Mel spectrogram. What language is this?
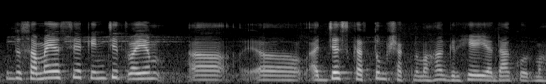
Sanskrit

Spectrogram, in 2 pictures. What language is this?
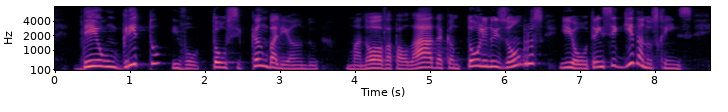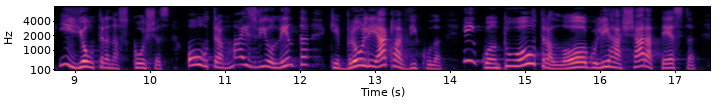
Portuguese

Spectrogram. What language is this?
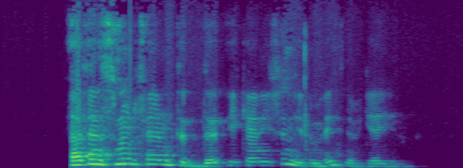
Kabyle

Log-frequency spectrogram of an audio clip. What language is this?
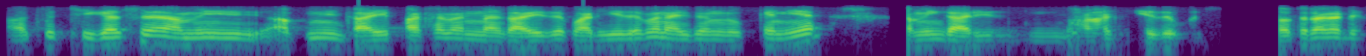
Bangla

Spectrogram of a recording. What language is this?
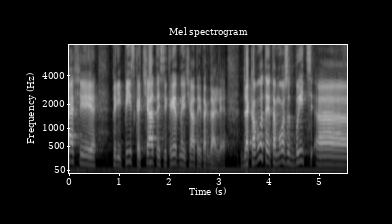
Russian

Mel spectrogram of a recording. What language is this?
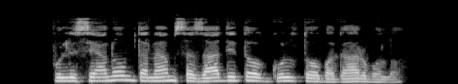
Phalura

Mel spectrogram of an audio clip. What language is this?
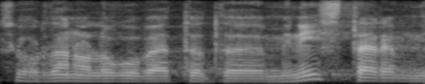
Estonian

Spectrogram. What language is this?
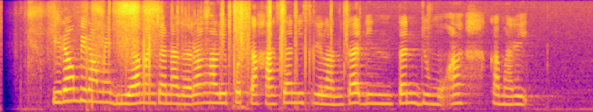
Sundanese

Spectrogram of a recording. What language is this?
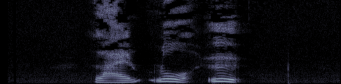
Chinese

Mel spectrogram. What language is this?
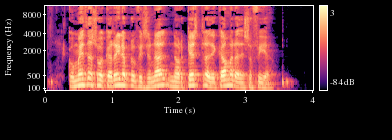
Galician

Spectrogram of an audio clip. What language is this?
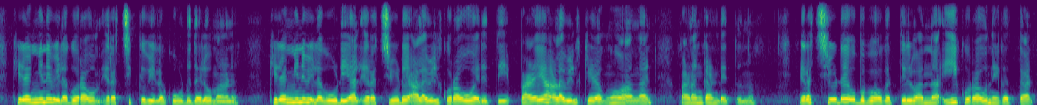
Malayalam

